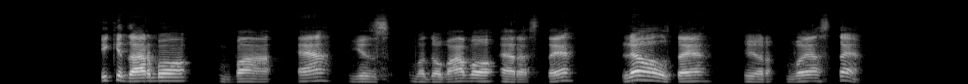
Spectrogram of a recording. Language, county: Lithuanian, Kaunas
